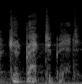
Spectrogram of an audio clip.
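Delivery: shaky, breathy whisper; unsteady. A narrator's reading. Husband trying to calm his wife, whispering unsteadily. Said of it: "he said unsteadily".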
